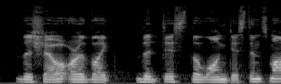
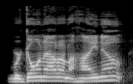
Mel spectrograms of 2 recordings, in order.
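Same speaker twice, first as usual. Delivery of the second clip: host sign-off; 5 dB louder, faster than usual. Acted. Host sign-off before break.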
